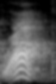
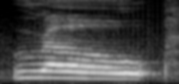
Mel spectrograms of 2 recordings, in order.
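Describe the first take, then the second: First: The vowel is a short o, as in hop. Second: The vowel is a long o, as in go. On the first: The speaker calls it wrong. "That didn't sound right" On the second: The speaker calls it right. "we'll make it a long O"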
